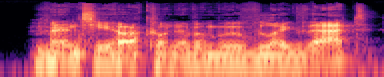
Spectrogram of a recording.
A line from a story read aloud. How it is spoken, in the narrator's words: Vokan chuckled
